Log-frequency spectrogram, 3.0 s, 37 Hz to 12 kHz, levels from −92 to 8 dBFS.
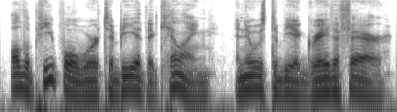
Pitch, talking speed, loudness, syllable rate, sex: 105 Hz, 340 wpm, -17 LUFS, 7.8 syllables/s, male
